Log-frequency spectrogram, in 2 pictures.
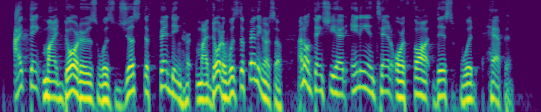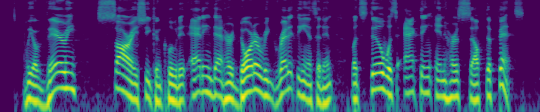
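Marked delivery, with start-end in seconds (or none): none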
